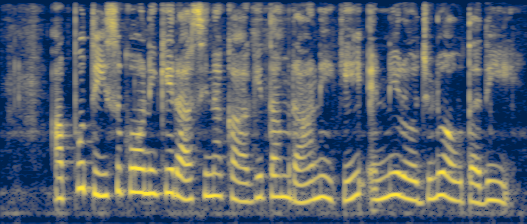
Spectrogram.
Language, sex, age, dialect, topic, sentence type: Telugu, female, 25-30, Telangana, banking, question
